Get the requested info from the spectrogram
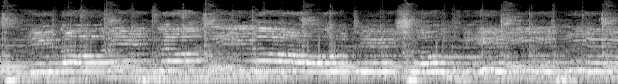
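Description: Women singing a Bengali song live, accompanied by harmonium held chords, tabla, and violin. Low tabla strokes sound every second or so under the wavering vocal line.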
